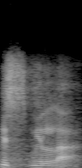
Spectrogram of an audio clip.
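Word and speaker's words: بِسْمِ اللّٰهِ: Bismillah. Lah kok bis? Nah, bukan bis tapi bis, menggunakan harokat kasro. Bismillah. Ada juga yang salah seperti Bismillah menggunakan shin. Lah itu juga salah.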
